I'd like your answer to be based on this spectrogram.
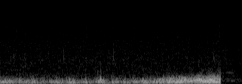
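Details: Symmetric normal vesicular breath sounds heard through a stethoscope on the back along the scapular line, 7th–9th intercostal spaces, right and left.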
